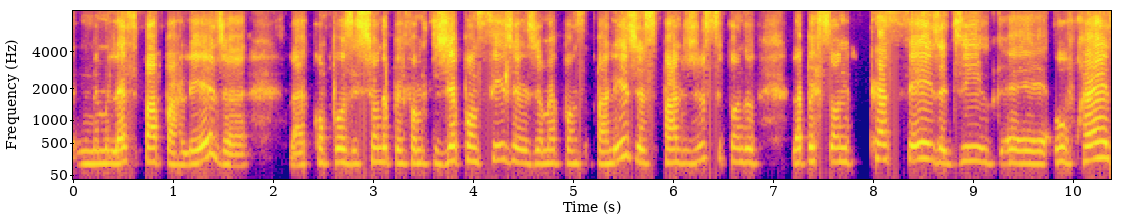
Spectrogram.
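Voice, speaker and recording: Woman, artist, non-native speaker, slow and halting, frequent restarts, dry close sound. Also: mid-range voice, a little mellow, dry recording. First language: not French. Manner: halting, searching for words, many restarts. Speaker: artist describing her performance. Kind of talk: conversational interview talk.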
